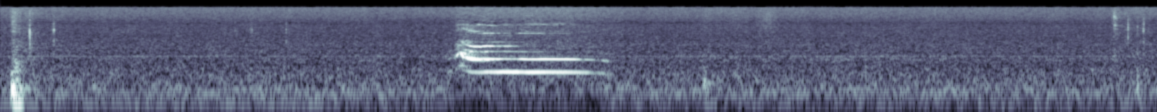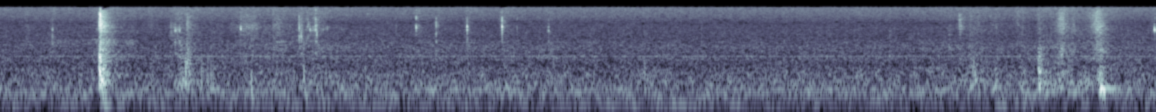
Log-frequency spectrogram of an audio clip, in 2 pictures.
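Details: A single clear, drawn-out meow from the pet cat Riley, defensive toward a neighborhood outdoor cat. The call holds a steady tone for about a second amid long near-silence, with a sharp click later and faint rustles.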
